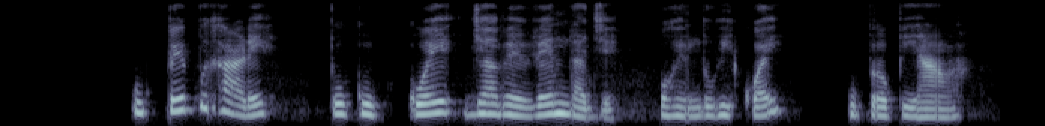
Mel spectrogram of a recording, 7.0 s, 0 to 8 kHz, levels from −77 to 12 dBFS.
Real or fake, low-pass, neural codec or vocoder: fake; 7.2 kHz; codec, 16 kHz, 4 kbps, FunCodec, trained on Chinese and English, 50 frames a second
